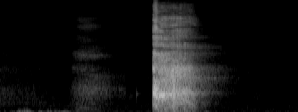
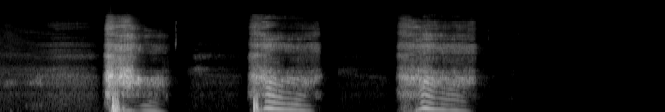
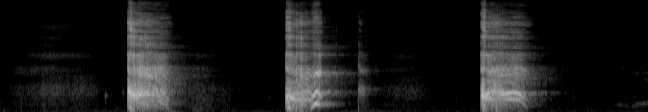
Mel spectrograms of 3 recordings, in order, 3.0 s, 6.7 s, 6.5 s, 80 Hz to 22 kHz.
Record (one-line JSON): {"cough_length": "3.0 s", "cough_amplitude": 25873, "cough_signal_mean_std_ratio": 0.29, "exhalation_length": "6.7 s", "exhalation_amplitude": 30806, "exhalation_signal_mean_std_ratio": 0.31, "three_cough_length": "6.5 s", "three_cough_amplitude": 24822, "three_cough_signal_mean_std_ratio": 0.35, "survey_phase": "alpha (2021-03-01 to 2021-08-12)", "age": "45-64", "gender": "Female", "wearing_mask": "No", "symptom_cough_any": true, "symptom_diarrhoea": true, "symptom_headache": true, "symptom_change_to_sense_of_smell_or_taste": true, "symptom_loss_of_taste": true, "symptom_onset": "2 days", "smoker_status": "Never smoked", "respiratory_condition_asthma": true, "respiratory_condition_other": false, "recruitment_source": "Test and Trace", "submission_delay": "1 day", "covid_test_result": "Positive", "covid_test_method": "RT-qPCR", "covid_ct_value": 15.3, "covid_ct_gene": "N gene", "covid_ct_mean": 15.5, "covid_viral_load": "8500000 copies/ml", "covid_viral_load_category": "High viral load (>1M copies/ml)"}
